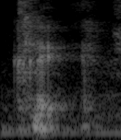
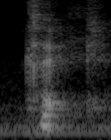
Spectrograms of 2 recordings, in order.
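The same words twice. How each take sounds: The two takes are said the same way.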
